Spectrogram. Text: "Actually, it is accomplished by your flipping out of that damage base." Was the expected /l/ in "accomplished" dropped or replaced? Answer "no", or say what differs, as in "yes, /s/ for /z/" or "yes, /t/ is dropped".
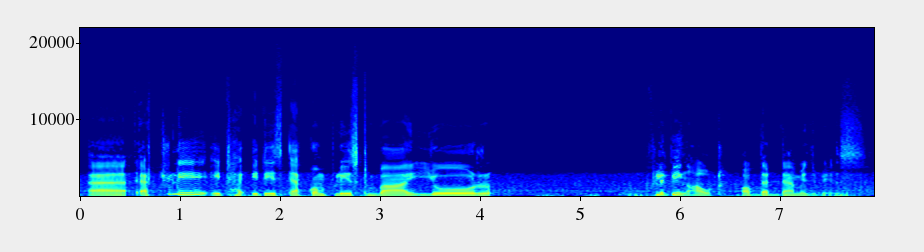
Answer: no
